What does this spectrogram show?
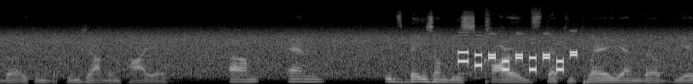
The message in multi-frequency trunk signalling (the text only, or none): KP 8020402 ST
